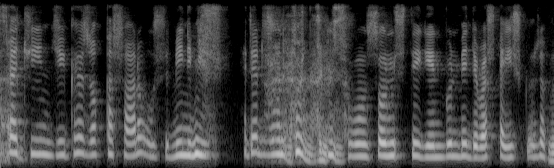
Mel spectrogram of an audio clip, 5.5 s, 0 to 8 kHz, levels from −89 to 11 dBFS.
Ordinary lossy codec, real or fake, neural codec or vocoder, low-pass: none; fake; autoencoder, 22.05 kHz, a latent of 192 numbers a frame, VITS, trained on one speaker; 7.2 kHz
